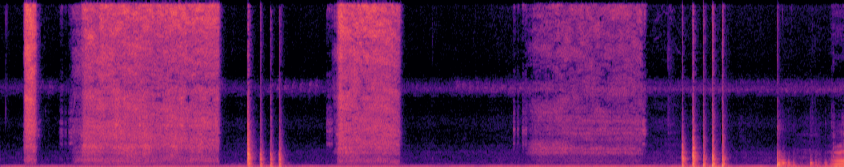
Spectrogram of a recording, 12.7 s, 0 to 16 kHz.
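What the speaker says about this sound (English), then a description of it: "Carburetor spray." Several long hissing bursts of carburetor cleaner spray on a 21-inch self-propelled lawn mower carburetor, separated by pauses, with sharp knocks and clicks in between under a steady low hum.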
